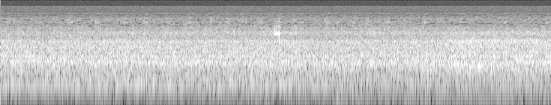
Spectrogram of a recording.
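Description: Tyres roll on asphalt.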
